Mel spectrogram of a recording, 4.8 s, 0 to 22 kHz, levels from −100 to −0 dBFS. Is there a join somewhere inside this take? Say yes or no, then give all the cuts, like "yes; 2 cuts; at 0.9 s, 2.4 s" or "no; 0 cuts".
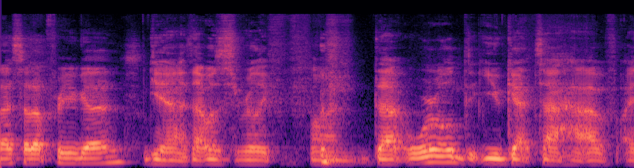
no; 0 cuts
